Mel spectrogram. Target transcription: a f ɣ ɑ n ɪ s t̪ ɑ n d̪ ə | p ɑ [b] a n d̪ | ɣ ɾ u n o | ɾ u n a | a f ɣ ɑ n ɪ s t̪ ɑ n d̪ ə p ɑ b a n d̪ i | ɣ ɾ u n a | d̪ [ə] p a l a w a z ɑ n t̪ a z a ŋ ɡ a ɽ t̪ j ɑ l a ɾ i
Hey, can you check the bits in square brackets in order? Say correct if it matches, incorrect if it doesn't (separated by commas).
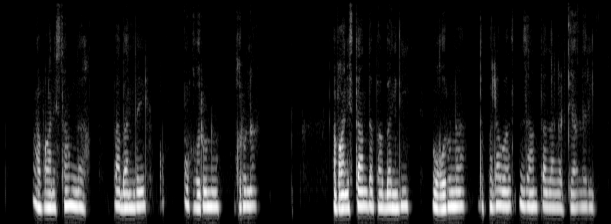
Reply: correct, correct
